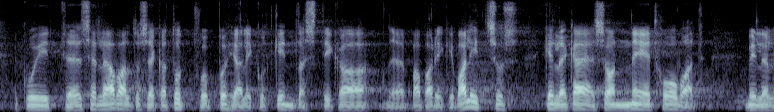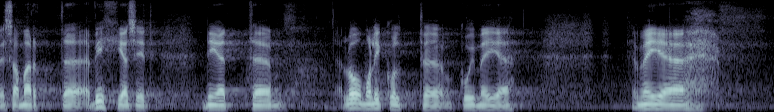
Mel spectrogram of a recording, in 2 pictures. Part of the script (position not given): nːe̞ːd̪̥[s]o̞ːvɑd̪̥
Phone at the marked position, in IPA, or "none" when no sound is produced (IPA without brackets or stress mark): h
